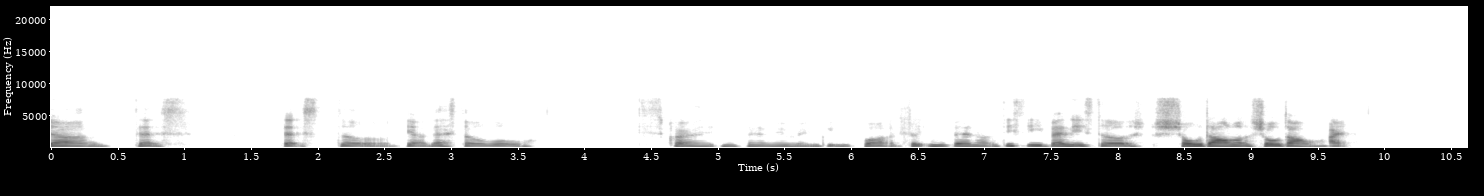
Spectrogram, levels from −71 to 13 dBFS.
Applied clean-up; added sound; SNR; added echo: neural mask model DeepFilterNet 3.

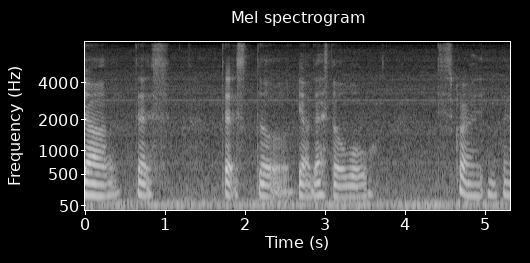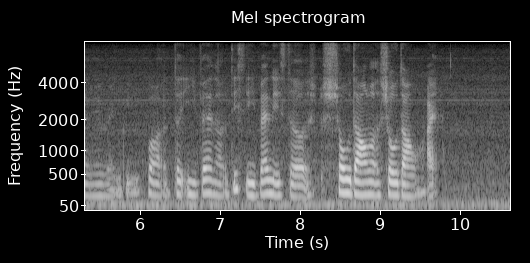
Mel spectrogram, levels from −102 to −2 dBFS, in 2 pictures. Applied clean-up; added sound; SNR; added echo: none; none; none; none.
